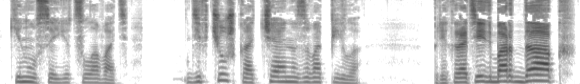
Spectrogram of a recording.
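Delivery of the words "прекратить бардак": loud, drawn-out command; thunderous order. A narrator's reading. Producer orders an end to the chaos, thundering. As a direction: boom it out slowly as an order. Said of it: "громовым голосом приказал Клычко-Жиляев".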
